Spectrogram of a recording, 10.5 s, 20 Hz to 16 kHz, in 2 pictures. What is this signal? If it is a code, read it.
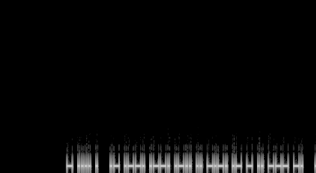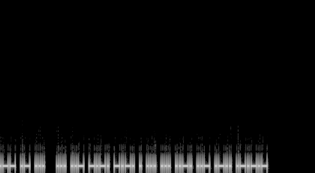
Morse code, heard as a keyed tone, about 40 wpm, 700 Hz. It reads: THE APPLICATION WAS SUCCESSFUL.
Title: Sentences from Top 1200 Words 40wpm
